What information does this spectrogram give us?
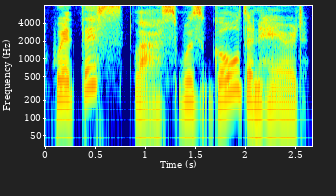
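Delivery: usual speaking voice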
